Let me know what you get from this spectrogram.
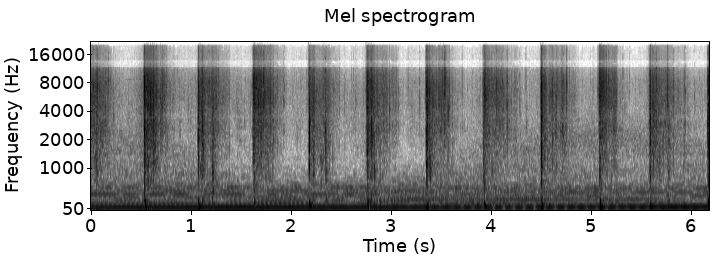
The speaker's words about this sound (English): She takes a deep breath and heads for her car. And then she hears footsteps in the snow.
